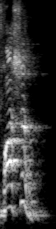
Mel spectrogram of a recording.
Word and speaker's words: fasten: They find a belt to fasten. Fasten. The spelling of fasten is FASTEN. FASTEN. Fasten. Fasten. T is silent here.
